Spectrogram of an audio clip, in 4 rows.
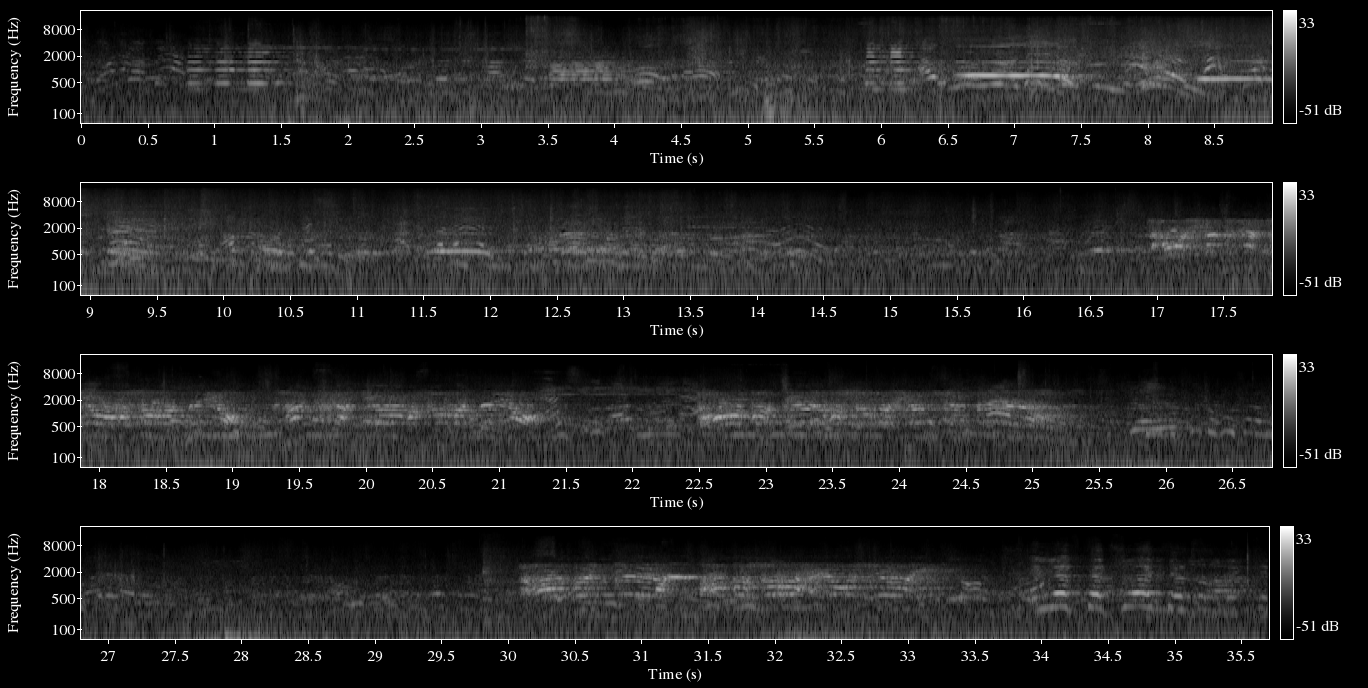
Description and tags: street vendor selling oranges shouting into mic PA like prison guard by street market with traffic2 Gaza 2016
shout, Palestine, vendor, arabic, street, Gaza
